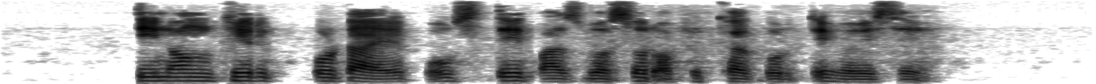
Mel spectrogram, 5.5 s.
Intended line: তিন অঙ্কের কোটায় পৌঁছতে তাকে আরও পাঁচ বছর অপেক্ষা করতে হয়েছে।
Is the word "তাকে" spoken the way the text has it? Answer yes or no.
no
